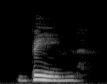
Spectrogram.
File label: "bean", english pronunciation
